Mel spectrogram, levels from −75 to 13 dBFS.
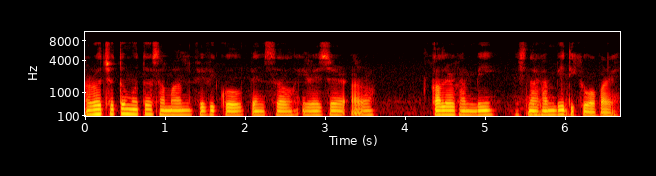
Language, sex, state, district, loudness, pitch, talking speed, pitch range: Nagamese, male, Nagaland, Kohima, -21 LUFS, 120 Hz, 150 wpm, 115-125 Hz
